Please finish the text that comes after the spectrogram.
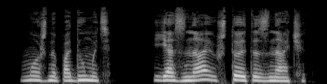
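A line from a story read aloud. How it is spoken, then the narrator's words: Moaning to herself. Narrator (Russian): простонала про себя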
